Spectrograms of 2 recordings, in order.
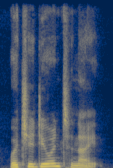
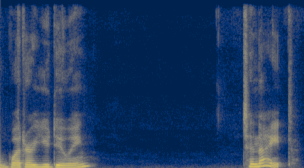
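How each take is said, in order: First: The 'are' is dropped and the T is weak. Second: Every word is said, including 'are'.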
